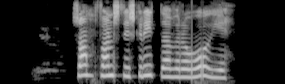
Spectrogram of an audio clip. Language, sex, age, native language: Icelandic, male, 12, Icelandic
